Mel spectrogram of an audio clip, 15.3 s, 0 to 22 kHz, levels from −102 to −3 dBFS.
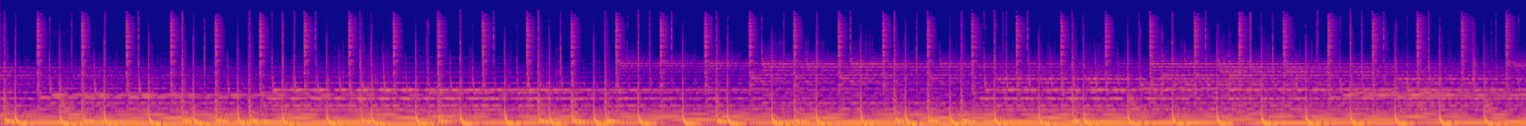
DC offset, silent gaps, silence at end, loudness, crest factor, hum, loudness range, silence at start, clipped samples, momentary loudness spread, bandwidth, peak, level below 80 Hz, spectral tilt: under 0.1%; none; 0 s; -33 LUFS; 8 dB; none; 1 LU; 0 s; under 0.1%; 3 LU; 15 kHz; -22 dBFS; -34 dBFS; -6.5 dB/octave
